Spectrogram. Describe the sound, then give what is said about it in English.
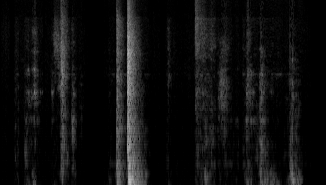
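An office door is closed with a solid thud in the middle, surrounded by scattered handle clicks, creaks and soft knocks, otherwise quiet, with no one talking. “I'm gonna close my office door and see.”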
